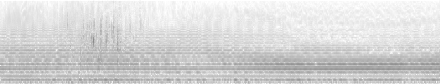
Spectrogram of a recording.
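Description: Synthesized drone: a steady stack of held tones that does not change, with a few faint high glints about a second in.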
